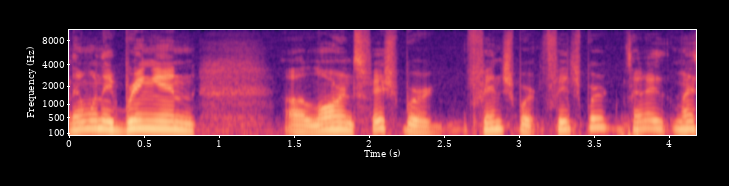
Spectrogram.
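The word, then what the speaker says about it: Laurence Fishburne: And then when they bring in Lawrence Finchburg, am I saying it right?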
